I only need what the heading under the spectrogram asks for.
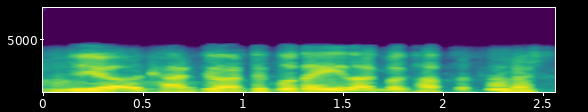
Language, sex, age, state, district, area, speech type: Kashmiri, male, 30-45, Jammu and Kashmir, Bandipora, rural, conversation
